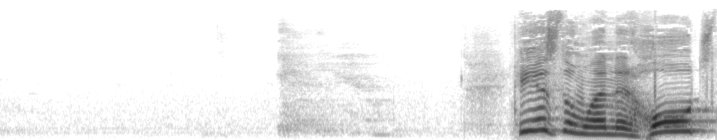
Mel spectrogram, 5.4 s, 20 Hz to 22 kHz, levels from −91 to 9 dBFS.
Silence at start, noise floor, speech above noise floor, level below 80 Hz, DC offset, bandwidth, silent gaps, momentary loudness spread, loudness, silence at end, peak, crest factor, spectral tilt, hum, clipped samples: 3.9 s; -77 dBFS; 62 dB; -66 dBFS; under 0.1%; 16 kHz; none; 7 LU; -16 LUFS; 0 s; 0 dBFS; 20 dB; -5.5 dB/octave; none; under 0.1%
